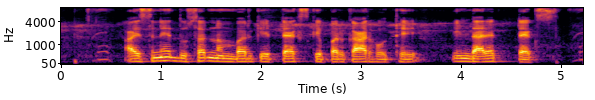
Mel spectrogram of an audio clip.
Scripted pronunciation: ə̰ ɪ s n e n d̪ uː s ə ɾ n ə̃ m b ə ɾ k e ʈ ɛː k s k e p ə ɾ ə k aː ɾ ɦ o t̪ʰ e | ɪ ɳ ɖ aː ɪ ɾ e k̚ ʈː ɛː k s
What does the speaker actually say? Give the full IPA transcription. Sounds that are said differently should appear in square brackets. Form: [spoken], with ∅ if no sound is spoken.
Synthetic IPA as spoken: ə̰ ɪ s n e [∅] d̪ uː s ə ɾ n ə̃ m b ə ɾ k e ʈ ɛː k s k e p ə ɾ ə k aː ɾ ɦ o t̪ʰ e | ɪ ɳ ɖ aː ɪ ɾ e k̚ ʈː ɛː k s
